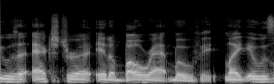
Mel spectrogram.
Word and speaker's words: Borat: ran like he was an extra in a Bo-Rat movie.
